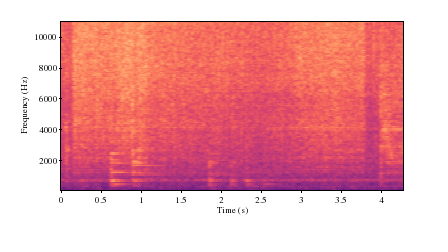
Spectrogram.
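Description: Bacon, peppers and onion sizzling steadily in a cast-iron skillet, with a couple of short ringing clinks about a second in and again around two seconds. The sizzle changes near the end as beaten eggs start to go into the pan.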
